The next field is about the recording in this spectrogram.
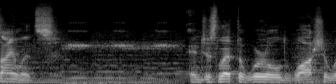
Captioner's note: crickets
